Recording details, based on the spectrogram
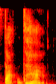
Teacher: The a, the vowel, was reduplicated, but as its short counterpart. And so the reduplicative syllable is da, which is added to the beginning of dha, giving us da, dha.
